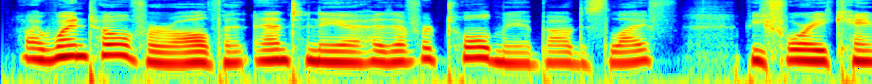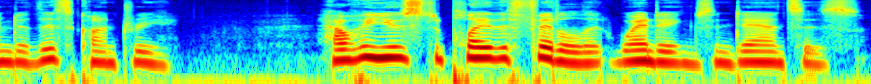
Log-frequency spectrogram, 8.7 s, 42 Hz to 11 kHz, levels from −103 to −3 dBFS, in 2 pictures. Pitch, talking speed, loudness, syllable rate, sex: 195 Hz, 205 wpm, -16 LUFS, 5.5 syllables/s, female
